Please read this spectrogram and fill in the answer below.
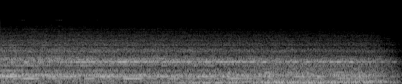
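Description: Ambient music of sustained tones over a low rumble. The rumble gets heavier about one and a half seconds in, and the music fades out at the very end.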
